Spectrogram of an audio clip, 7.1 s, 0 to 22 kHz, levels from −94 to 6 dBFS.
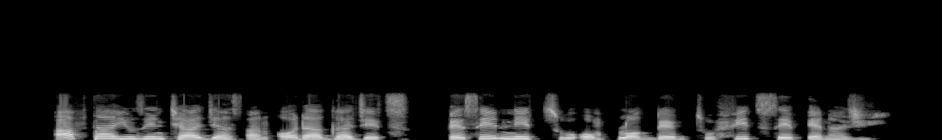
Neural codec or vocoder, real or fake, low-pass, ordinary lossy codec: none; real; 7.2 kHz; none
